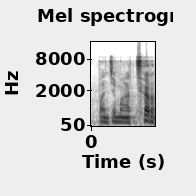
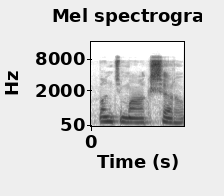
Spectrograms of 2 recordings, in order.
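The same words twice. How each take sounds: First: The middle cluster is said as chh. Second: The middle cluster is said as ksh. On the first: The speaker calls it wrong. "माच्छर नहीं, पंचमाक्षर नहीं होता है" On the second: The speaker calls it right. "पंचमाक्षर होता है। माक्षर, कक्षा, उसी तरह से"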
